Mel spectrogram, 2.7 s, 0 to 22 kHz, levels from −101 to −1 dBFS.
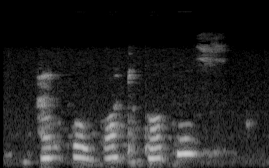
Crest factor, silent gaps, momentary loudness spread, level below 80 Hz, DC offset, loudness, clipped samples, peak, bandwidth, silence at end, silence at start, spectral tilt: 14 dB; none; 10 LU; -78 dBFS; under 0.1%; -34 LUFS; under 0.1%; -20 dBFS; 7.6 kHz; 0.55 s; 0.25 s; -6 dB/octave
